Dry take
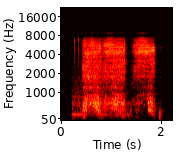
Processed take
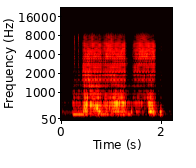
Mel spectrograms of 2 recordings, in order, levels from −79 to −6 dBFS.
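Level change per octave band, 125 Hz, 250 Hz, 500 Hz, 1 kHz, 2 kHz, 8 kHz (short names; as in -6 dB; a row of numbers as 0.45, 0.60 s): n/a, +10.0 dB, +4.5 dB, +1.0 dB, -2.0 dB, -6.0 dB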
